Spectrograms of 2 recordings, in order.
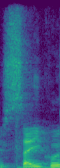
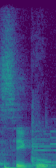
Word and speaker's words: Seiko: de bien le prononcer j'ai appris dans les commentaires d'une de mes anciennes vidéos que Saiko ça ne se disait pas il fallait dire Seko il me semble confirme-moi ça en commentaire cette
